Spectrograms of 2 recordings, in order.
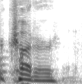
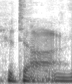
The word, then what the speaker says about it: Qatar: or cutter. – Oh, it's Qatar. It's not cutter. No. It's Qatar. – Qatar. Yes. – Qatar. Put the emphasis on the tar.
